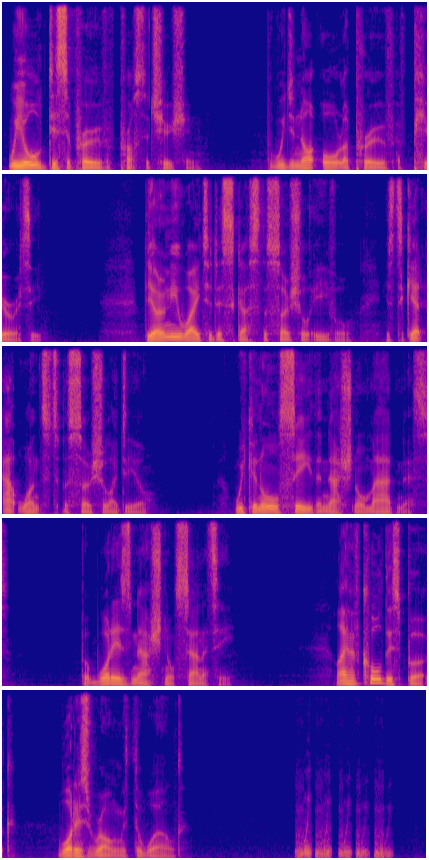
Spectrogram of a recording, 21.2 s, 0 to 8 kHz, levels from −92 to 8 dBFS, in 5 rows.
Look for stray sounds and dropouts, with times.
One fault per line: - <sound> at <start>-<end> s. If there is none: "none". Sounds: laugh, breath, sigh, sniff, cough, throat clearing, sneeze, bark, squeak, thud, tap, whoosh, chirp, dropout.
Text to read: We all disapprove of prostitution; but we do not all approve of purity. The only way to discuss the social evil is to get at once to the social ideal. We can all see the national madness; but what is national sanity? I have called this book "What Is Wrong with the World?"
- laugh at 19.9-20.9 s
